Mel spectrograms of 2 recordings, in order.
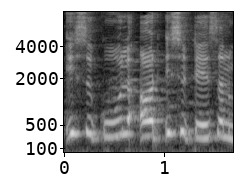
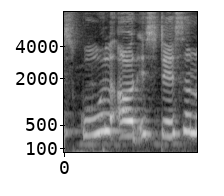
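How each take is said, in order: First: The words begin with an added i vowel. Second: The words begin directly with an s sound. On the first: The speaker calls it wrong. "ये अशुद्ध उच्चारण हो जाता है" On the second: The speaker calls it right. "यहाँ पर स्कूल और स्टेशन होता है"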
